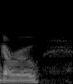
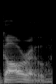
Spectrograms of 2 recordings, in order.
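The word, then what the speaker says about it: Garou: how i was saying guru uh it's supposed to be garu apparently as some people wanted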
